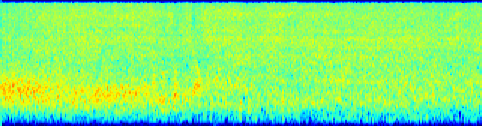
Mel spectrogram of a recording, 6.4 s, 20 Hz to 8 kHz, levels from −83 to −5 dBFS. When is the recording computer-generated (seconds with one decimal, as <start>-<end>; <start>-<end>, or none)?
0.0-1.1; 2.8-6.4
